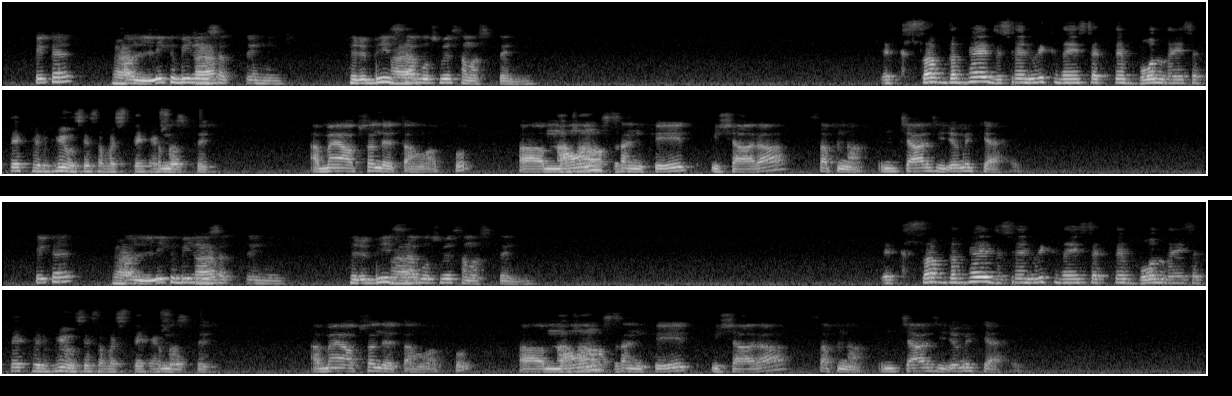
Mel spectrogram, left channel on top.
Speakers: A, on the left (about 55°); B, on the left (about 70°).
A: ठीक है
B: हाँ
A: और लिख भी नहीं
B: हाँ
A: सकते हैं फिर भी
B: हाँ
A: सब
B: हाँ।
A: उसमें समझते हैं
B: एक शब्द है जिसे लिख नहीं सकते बोल नहीं सकते फिर भी उसे समझते हैं
A: समझते
B: सब
A: हैं अब मैं ऑप्शन देता हूँ आपको आ, मौन
B: हाँ हाँ
A: संकेत
B: तो
A: इशारा सपना इन चार चीजों में क्या है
